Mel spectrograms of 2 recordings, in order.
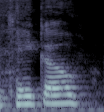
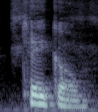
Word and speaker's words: Taco: So I ended up buying the Taco, and it's not taco for people that aren't from around Rhode Island. It is Taco, not taco. But if you want to pronounce it taco, you go right ahead.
